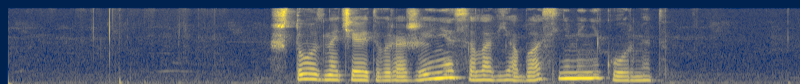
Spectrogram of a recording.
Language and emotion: Russian, neutral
